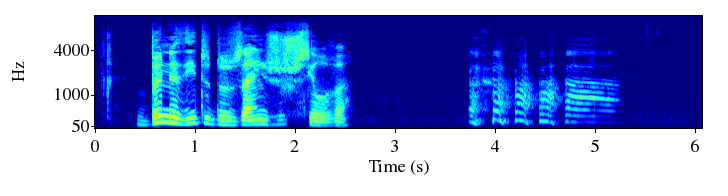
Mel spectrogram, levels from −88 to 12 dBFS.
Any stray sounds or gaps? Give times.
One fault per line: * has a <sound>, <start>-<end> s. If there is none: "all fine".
* has a laugh, 3.7-5.3 s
